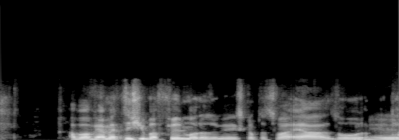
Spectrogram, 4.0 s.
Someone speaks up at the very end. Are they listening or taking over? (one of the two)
taking over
